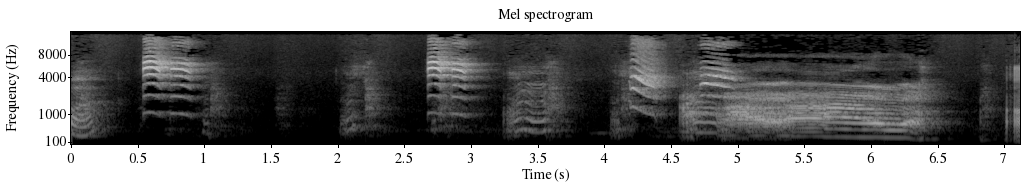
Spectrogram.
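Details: Pet dog indoors 'talking' in a small room: a run of whiny, yodel-like vocal phrases rising and falling, ending in a long, sustained, wavering moan, with a person's voice exclaiming in between.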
